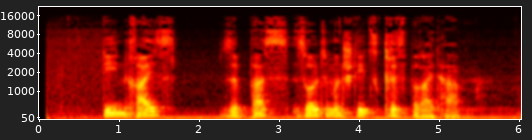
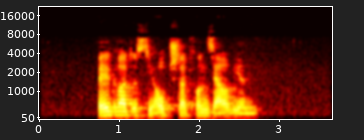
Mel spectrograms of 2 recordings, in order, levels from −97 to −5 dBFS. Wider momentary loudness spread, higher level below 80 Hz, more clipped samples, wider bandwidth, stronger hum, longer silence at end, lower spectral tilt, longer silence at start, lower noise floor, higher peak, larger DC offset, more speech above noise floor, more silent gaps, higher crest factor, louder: first, 22 LU vs 10 LU; first, -48 dBFS vs -66 dBFS; neither; first, 16 kHz vs 7.4 kHz; neither; second, 0 s vs 0.95 s; about the same, -5.5 dB/octave vs -4.5 dB/octave; second, 0.1 s vs 0.75 s; second, -54 dBFS vs -71 dBFS; second, -12 dBFS vs -2 dBFS; neither; second, 24 dB vs 53 dB; neither; about the same, 20 dB vs 18 dB; second, -30 LUFS vs -18 LUFS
